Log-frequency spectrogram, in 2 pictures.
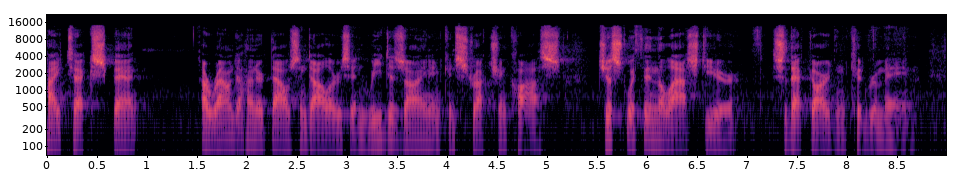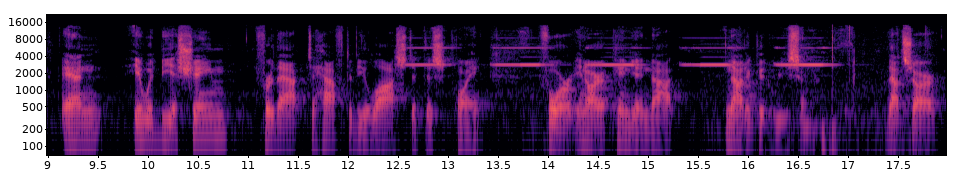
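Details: Adult male speaker; Normal speech.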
